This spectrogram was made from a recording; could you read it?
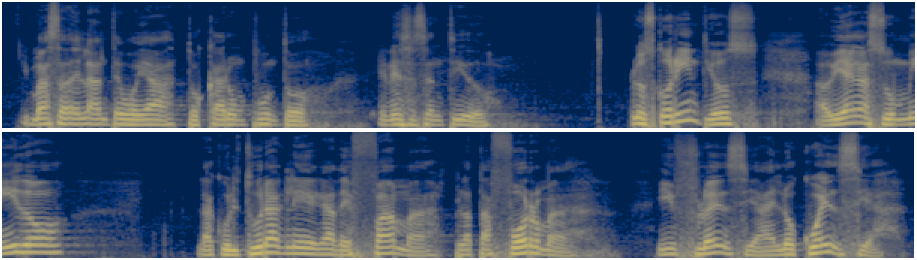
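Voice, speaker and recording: A man's voice: on the high side, mellow. A young man, preaching a sermon as a pastor, building emphasis and acting out the voices he quotes. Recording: long hall reverb from a church.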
